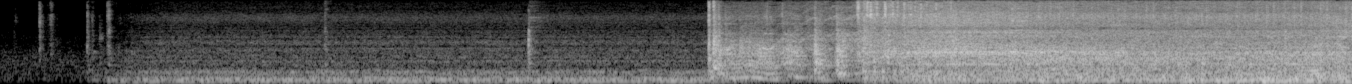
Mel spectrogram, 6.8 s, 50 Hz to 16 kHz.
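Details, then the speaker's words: 2002 Ford F-150 SuperCrew 5.4L Triton V8 after replacing a bad PCV valve (Purolator PV233) that caused a whining noise at startup and shutdown: cranks, fires and settles into a quiet, steady idle with no whine. "can see nice and quiet so if any of you out there are experiencing the same thing obviously if you're due for a tuneup which I'm doing now looking to change the spark plugs PCV valve L filters basically get this guy up and running"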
